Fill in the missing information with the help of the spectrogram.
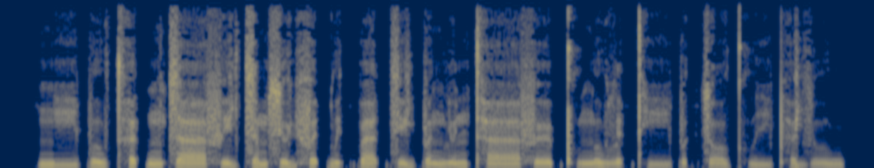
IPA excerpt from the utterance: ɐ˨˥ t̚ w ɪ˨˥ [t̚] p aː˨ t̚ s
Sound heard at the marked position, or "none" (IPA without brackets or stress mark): k̚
